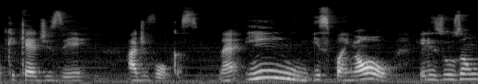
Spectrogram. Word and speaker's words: advocacy: entende que é isso a palavra inglesa a pronúncia correta seria a advocacia mas aqui nós temos uma brasileirada né e falamos de advocacy pode voltar a ser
